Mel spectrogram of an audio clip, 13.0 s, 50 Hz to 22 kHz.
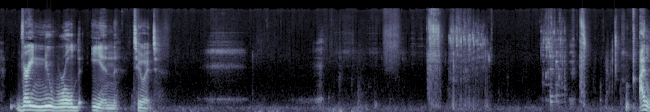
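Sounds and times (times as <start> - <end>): wine slurping: 8.6 - 9.9, 10.8 - 12.7.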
